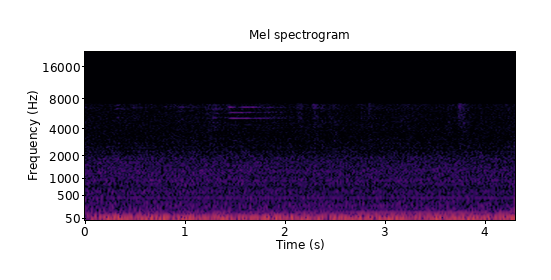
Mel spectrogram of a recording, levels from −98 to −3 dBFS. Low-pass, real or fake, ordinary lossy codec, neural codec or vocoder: 7.2 kHz; real; none; none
